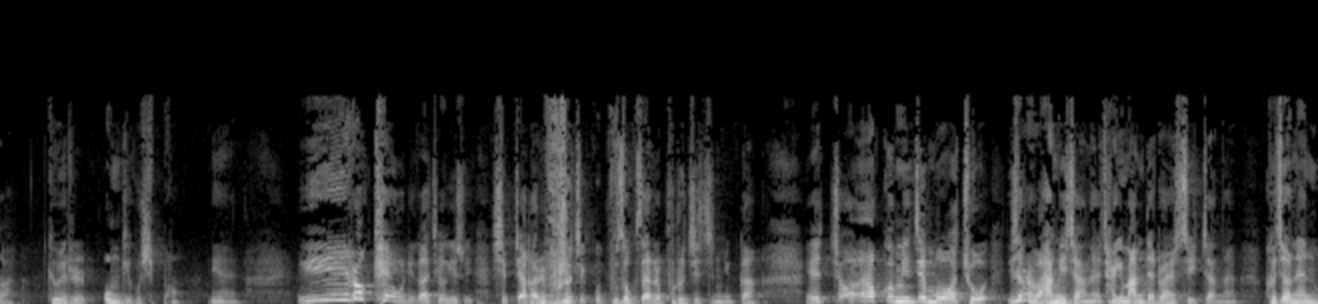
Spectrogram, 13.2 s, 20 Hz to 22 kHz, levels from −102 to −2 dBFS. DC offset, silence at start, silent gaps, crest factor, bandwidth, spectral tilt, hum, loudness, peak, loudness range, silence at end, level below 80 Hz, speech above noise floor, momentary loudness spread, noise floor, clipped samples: under 0.1%; 0 s; none; 22 dB; 15 kHz; -4 dB/octave; none; -28 LUFS; -6 dBFS; 6 LU; 0 s; -72 dBFS; 20 dB; 18 LU; -48 dBFS; under 0.1%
